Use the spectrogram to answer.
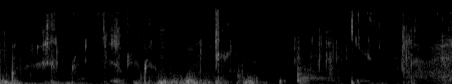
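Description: A chocolate-covered strawberry coated in real chocolate is chewed with soft, wet, squishy mastication and light crunching. The chewing is quiet and continuous, with no talking.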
